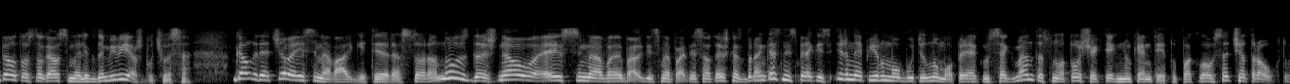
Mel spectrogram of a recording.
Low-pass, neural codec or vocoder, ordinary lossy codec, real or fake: 5.4 kHz; codec, 16 kHz, 2 kbps, X-Codec, WavLM features, trained on Multilingual LibriSpeech; Opus, 16 kbps; fake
